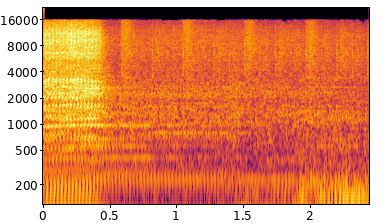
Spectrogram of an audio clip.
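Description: Whipple-supercharged V8 of a Shelby Terlingua Mustang pulling hard with its note rising, then cutting off sharply about half a second in as the throttle closes. A lower engine note follows as the car slows under braking.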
